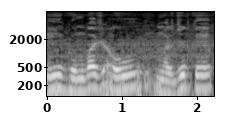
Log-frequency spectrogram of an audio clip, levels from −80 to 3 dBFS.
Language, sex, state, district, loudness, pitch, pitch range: Hindi, male, Bihar, Darbhanga, -14 LUFS, 165 Hz, 150-165 Hz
